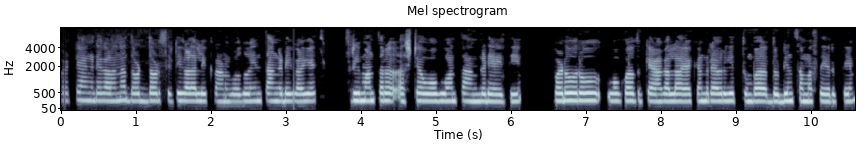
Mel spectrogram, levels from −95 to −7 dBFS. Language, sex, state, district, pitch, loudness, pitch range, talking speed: Kannada, female, Karnataka, Bijapur, 230 Hz, -25 LUFS, 225-235 Hz, 135 wpm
